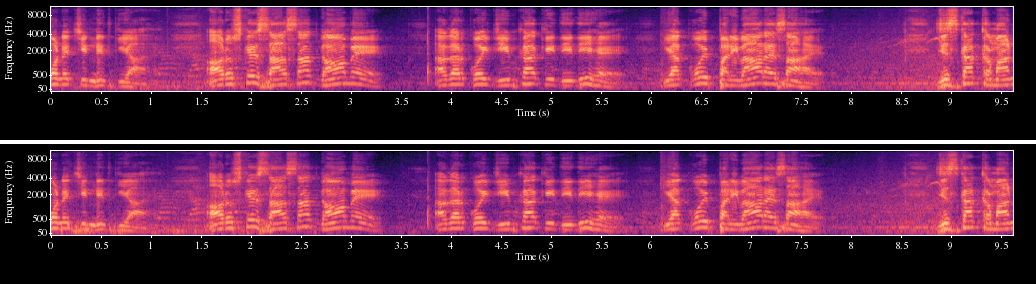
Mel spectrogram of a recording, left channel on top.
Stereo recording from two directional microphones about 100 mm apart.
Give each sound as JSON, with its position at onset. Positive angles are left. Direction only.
{"t": 0.0, "sound": "a man's voice", "side_deg": 20}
